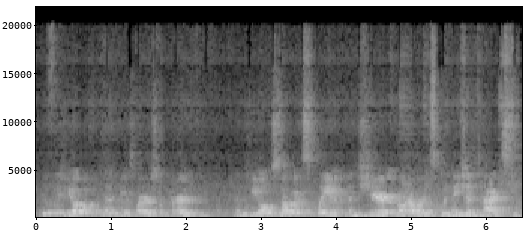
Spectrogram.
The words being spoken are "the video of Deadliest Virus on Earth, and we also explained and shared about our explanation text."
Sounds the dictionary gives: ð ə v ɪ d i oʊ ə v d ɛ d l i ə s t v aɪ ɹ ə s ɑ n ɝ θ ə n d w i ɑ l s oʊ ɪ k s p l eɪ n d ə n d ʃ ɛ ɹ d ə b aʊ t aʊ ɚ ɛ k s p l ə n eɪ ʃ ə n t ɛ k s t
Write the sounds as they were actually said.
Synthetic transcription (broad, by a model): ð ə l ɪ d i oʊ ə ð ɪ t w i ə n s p aɪ ɹ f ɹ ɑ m ɝ θ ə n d w i ɑ l s oʊ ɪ k s p l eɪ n ə n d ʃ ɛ ɹ ə b aʊ t aʊ ɚ ɛ k s p l ə n eɪ ʃ ə n t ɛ k s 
